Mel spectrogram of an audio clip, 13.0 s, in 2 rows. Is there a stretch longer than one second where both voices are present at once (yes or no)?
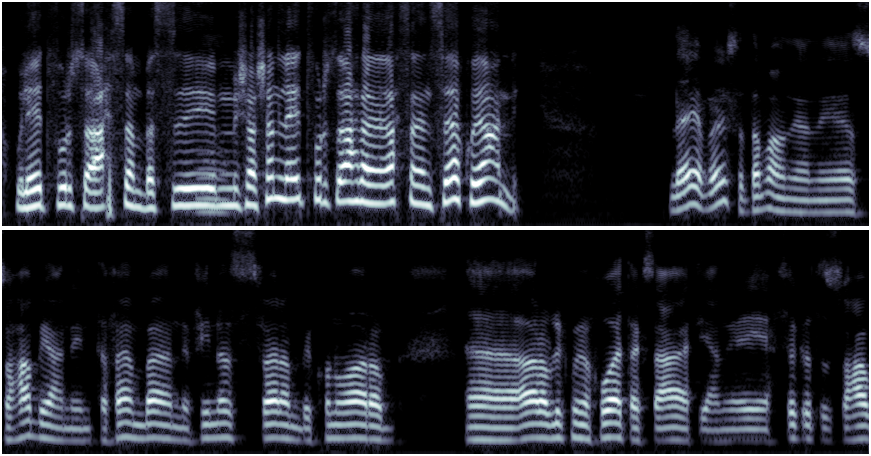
no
